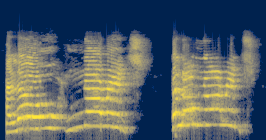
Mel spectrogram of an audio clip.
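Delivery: very high, loud mock crowd greeting; hammed-up shout. Streamer answers a hello from Norwich, hammed-up high shout. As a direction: holler it high, as if to a whole town.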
